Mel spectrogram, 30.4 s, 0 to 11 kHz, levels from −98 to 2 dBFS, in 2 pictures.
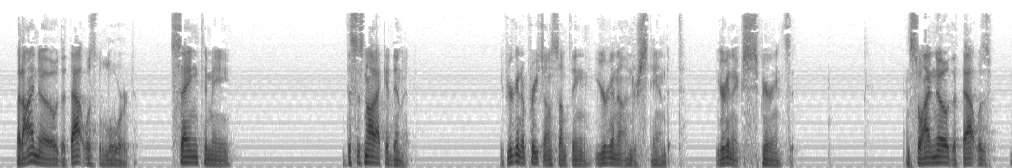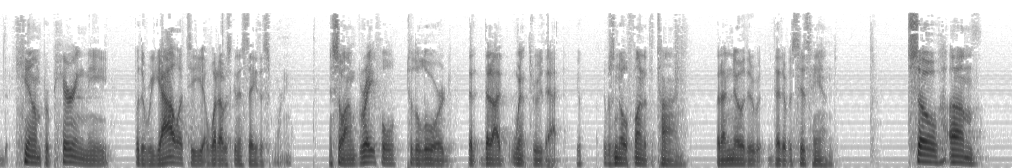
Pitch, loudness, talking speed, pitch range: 85 Hz, -25 LUFS, 180 wpm, 60-95 Hz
